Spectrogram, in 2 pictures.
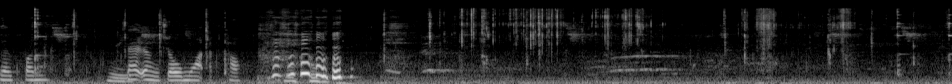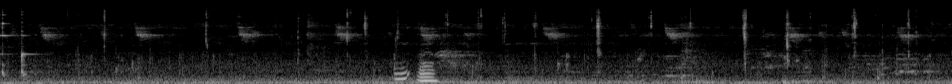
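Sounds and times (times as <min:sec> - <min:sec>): chewing crunchy lettuce: 0:00.2 - 0:02.3, 0:03.7 - 0:19.0.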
